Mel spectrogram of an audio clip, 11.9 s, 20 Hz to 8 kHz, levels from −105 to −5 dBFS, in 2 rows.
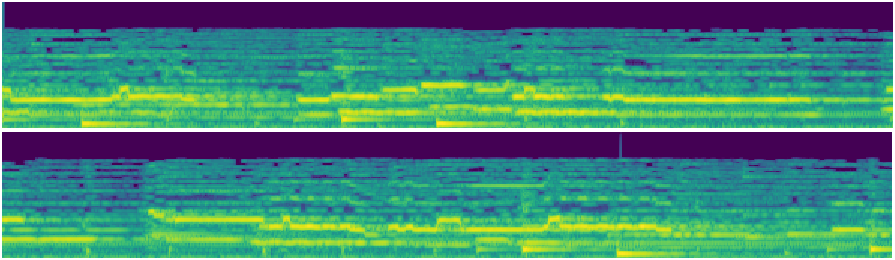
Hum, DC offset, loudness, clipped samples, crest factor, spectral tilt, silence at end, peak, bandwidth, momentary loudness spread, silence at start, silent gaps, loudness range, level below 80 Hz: none; 0.8%; -14 LUFS; under 0.1%; 14 dB; -12.5 dB/octave; 0 s; 0 dBFS; 4.2 kHz; 11 LU; 0 s; none; 3 LU; -36 dBFS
